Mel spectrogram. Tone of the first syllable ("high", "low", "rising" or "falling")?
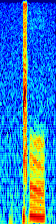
low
